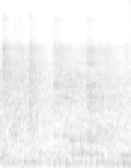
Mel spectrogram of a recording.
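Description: A racing pigeon coos at a derby loft, a short soft low call, close and alone without talk.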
